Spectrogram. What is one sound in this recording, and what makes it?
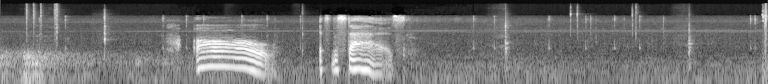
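Wooden parts click and knock as a small mechanism unfolds.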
